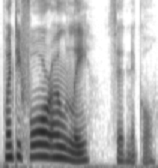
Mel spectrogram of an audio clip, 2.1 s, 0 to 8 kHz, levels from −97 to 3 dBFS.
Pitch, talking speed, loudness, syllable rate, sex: 170 Hz, 140 wpm, -17 LUFS, 4.3 syllables/s, female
